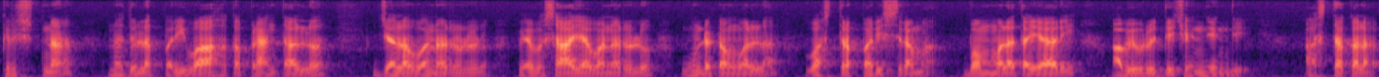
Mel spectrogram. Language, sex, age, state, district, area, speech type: Telugu, male, 30-45, Andhra Pradesh, Palnadu, urban, spontaneous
